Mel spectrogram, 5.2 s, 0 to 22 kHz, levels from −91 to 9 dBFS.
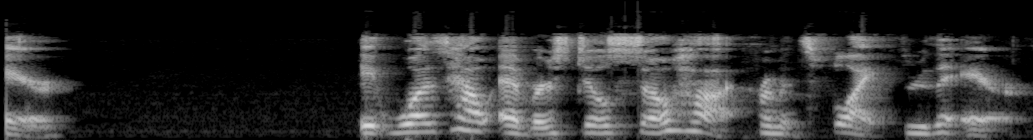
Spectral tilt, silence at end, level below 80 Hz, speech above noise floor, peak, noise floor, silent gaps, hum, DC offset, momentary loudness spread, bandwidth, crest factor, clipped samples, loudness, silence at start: -0.5 dB/octave; 0.1 s; -66 dBFS; 56 dB; 0 dBFS; -72 dBFS; none; none; under 0.1%; 10 LU; 8.8 kHz; 18 dB; under 0.1%; -15 LUFS; 0 s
